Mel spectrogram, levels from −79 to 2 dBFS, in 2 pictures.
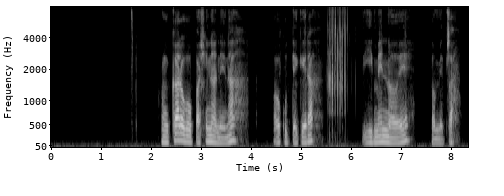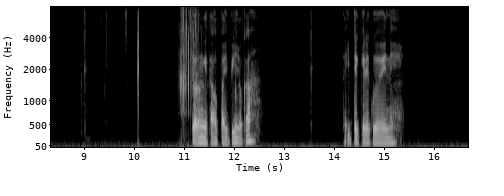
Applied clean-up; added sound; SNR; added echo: neural diffusion model UNIVERSE++.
